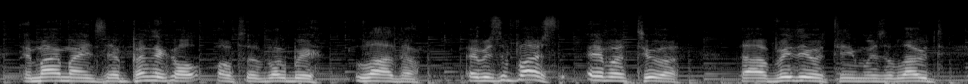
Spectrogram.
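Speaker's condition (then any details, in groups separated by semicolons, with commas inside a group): Motor neuron disease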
